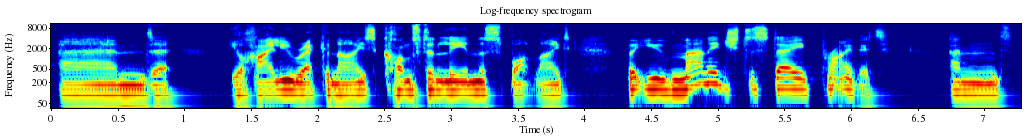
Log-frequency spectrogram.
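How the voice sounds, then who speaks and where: A man with a fairly low voice conducts an interview, asking long, winding questions. He answers his guest with friendly encouragement and easy praise. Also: a little slow, fairly bright tone. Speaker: interviewer host. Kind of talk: podcast interview.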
